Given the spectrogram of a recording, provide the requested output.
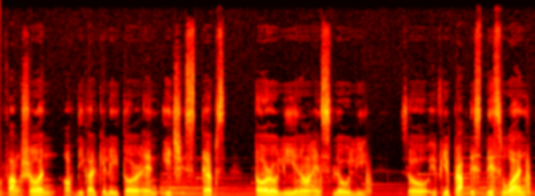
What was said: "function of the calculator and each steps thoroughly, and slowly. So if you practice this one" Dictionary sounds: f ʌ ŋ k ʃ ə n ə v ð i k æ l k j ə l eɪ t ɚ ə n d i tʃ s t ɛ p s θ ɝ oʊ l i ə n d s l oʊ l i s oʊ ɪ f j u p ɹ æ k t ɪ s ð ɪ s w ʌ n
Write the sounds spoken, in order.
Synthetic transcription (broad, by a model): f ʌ ŋ k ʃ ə n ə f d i k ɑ l k j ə l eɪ t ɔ ə n d i tʃ s t ɛ p s t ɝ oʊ l i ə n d s l oʊ l i s oʊ ɪ f j u p ɹ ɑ k t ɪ s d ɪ s w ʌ n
